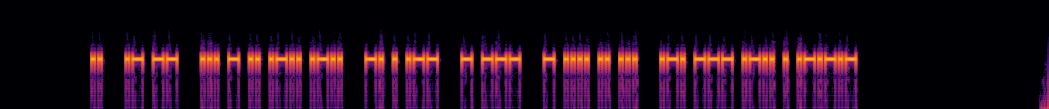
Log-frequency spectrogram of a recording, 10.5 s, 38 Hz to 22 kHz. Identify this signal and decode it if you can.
Morse code, heard as a keyed tone, about 36 wpm, 700 Hz. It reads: I AM STILL NEW TO THIS ROLE.
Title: Sentences from Top 1000 Words - Review Part 6 - 35wpm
